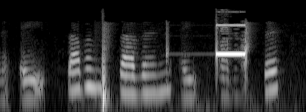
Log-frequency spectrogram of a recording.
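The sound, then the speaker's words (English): A single short electronic beep signals an incoming phone caller on a call-in line. The steady, clear tone sounds partway through while a person is talking. “I can tell from that beep we already have a caller.”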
